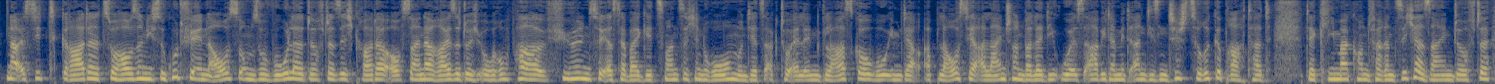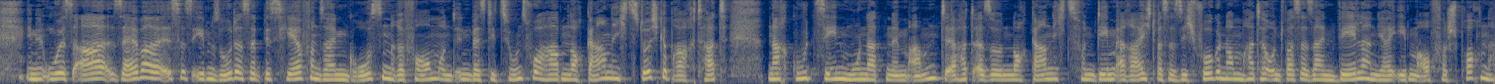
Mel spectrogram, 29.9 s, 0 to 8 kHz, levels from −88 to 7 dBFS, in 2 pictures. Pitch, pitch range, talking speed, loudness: 180 Hz, 170-195 Hz, 220 wpm, -17 LUFS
